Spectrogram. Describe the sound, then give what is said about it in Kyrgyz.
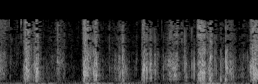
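Footsteps on a stone road, repeating in a video artwork about a rural woman carrying water home; steady, crisp scuffing steps fall at an even walking pace, with no voices. “Таш жолдо бараткан кадам уламдан улам жакындап, бирок соңуна чыкпай тынымсыз кайталана берет.”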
